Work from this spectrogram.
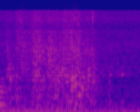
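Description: Water runs steadily from a tap into a cooking pot with a continuous rushing splash, close and fairly loud, easing off near the end.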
